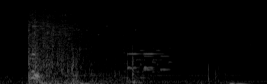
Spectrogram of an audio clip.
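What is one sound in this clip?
Rock shatters with a loud crunching burst.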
